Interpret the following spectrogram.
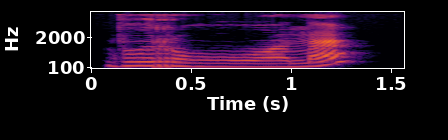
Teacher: чітко почули що наголос падає на другий склад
